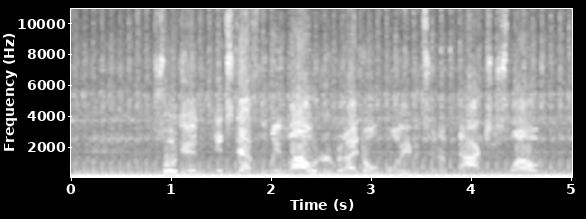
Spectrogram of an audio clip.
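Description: A middle-aged man talks with animation close by, over the engine.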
